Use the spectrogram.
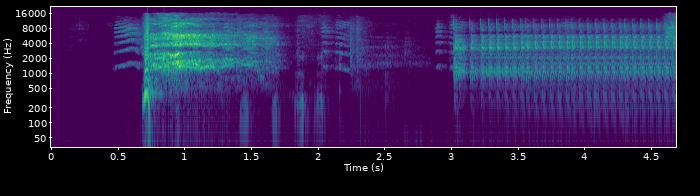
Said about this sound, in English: Well, I'll let you spin the wheel.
